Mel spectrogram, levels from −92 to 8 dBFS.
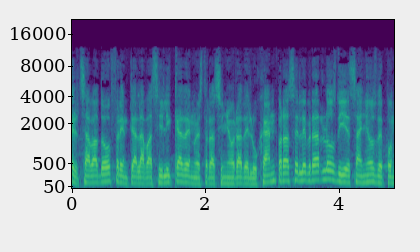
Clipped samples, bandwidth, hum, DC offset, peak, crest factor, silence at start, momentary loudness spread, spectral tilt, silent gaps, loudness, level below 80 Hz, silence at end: under 0.1%; 12.5 kHz; none; under 0.1%; -4 dBFS; 16 dB; 0 s; 2 LU; -5.5 dB/octave; none; -20 LUFS; -52 dBFS; 0 s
